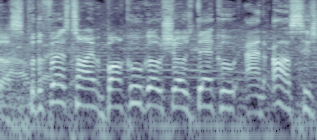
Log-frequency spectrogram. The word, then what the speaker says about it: Bakugo: gotta say it right you know i said bakugou you know i said he said bakugo you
